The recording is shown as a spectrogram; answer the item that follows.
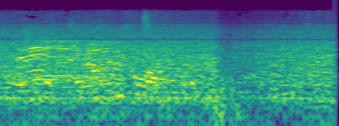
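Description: Distant voices calling out over steady wind noise on the microphone, with a dull thump about a second and a half in.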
